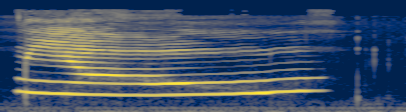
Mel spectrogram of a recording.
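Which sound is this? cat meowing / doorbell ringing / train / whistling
cat meowing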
